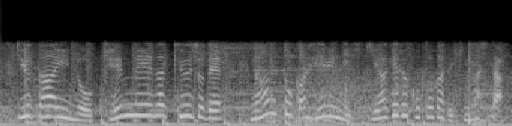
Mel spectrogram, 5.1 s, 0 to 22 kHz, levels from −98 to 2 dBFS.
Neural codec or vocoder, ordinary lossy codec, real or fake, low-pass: none; Opus, 32 kbps; real; 5.4 kHz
